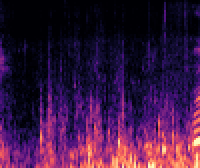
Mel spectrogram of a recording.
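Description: Wind buffeting the microphone over the water noise of a small fishing boat, with scattered light knocks and rustling from a rod and reel being worked as a hooked fish is reeled in. A short shout comes right at the end.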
